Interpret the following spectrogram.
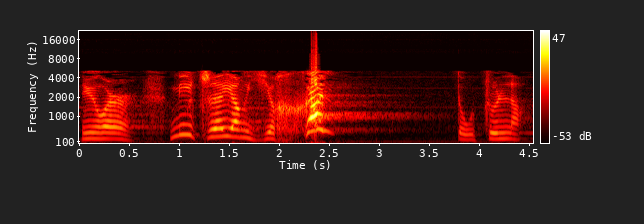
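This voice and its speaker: A woman playing a disguised emperor posing as a wandering fortune-teller, fatherly and lively, teasing and scolding in turn, with a Henan accent, in a Henan zhuizi storytelling performance. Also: medium pitch, takes it slowly, pitched below the performer's own voice. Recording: dull lo-fi recording with long reverb.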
